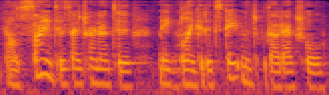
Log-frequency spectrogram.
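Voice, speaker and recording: A woman's voice: sits low, quick pace, pushed and bright, a little hiss or hum. A woman content creator speaking in a lecturing, accusatory way in a clip from her own video. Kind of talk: clipped video callout.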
